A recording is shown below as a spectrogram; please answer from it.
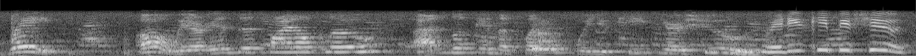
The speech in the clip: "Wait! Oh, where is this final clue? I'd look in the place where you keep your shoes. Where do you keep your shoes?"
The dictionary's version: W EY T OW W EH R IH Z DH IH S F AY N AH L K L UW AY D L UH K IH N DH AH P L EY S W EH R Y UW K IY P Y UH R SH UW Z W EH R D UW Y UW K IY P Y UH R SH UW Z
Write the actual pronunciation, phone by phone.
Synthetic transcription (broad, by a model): W EY T OW W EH R IH Z DH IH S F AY AH L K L UW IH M L UH K IH N DH AH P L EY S W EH R Y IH K IY P Y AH R SH UW Z W EH R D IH Y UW K IY P Y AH R SH UW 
